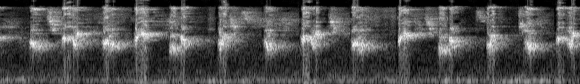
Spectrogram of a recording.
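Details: Rolling yellow-vented bulbul song, described as loud and melodious for luring or bird training, made of quick chattering doublets and triplets of raspy notes in a steady, pulsing run.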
